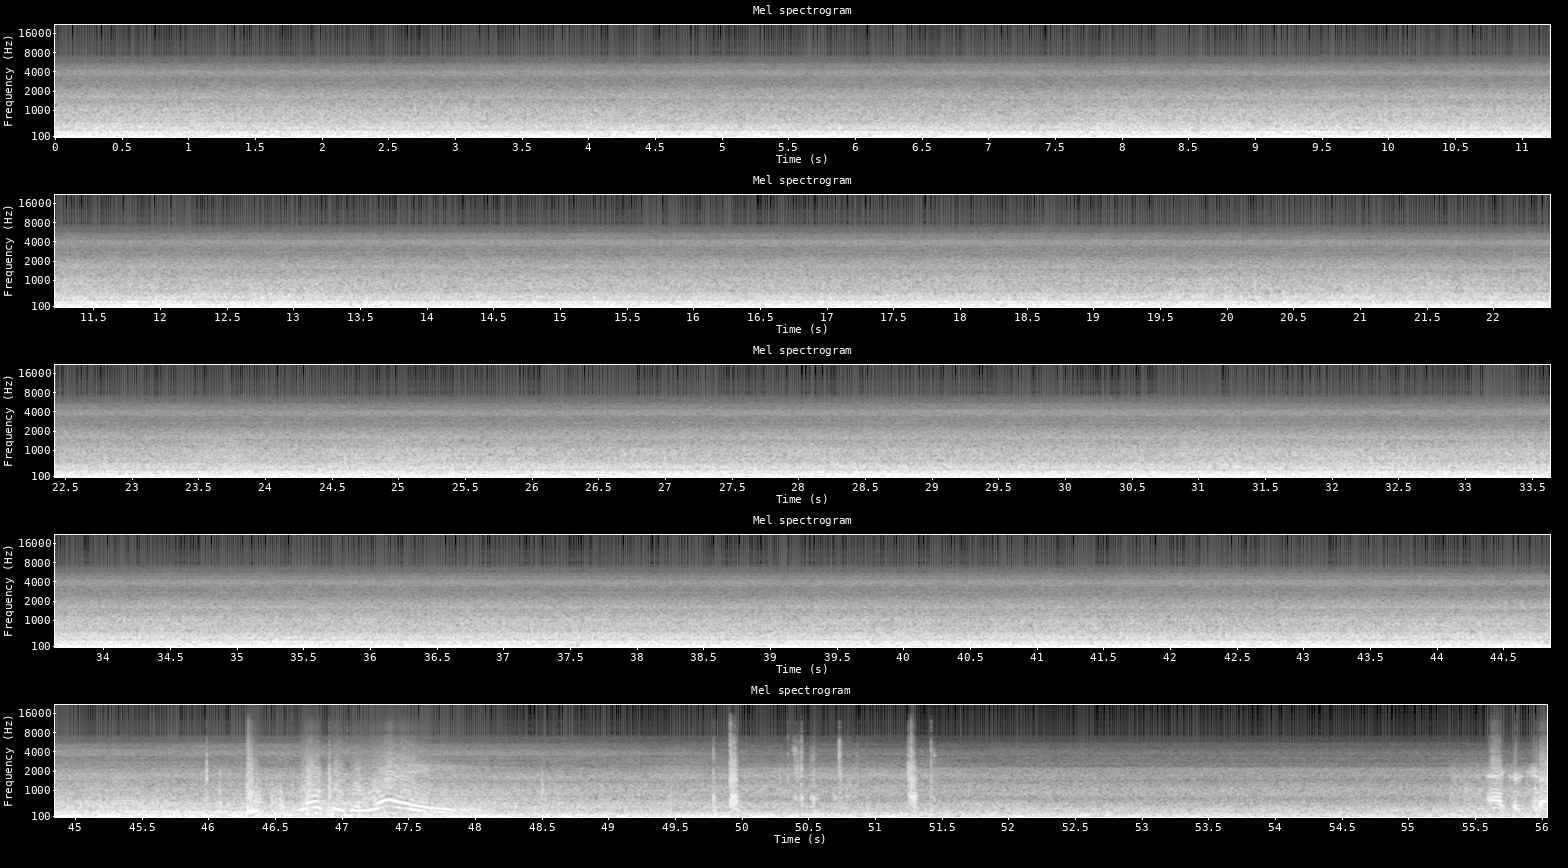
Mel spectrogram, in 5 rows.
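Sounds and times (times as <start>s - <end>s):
airflow rushing around cockpit: 0.0s - 56.0s.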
